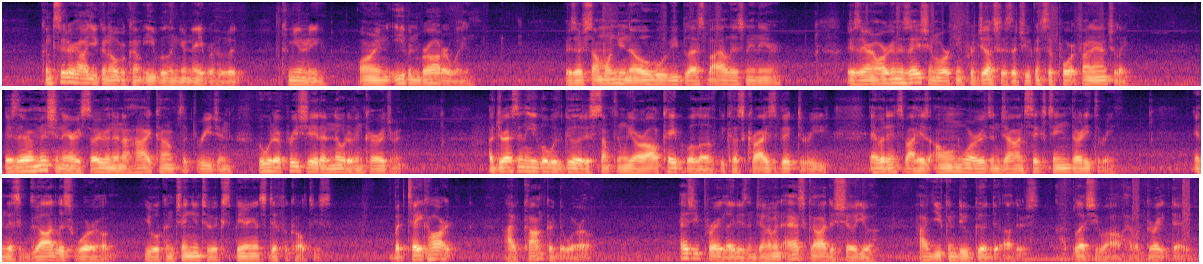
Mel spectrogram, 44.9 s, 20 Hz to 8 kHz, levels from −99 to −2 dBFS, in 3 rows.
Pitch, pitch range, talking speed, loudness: 80 Hz, 75-85 Hz, 165 wpm, -18 LUFS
